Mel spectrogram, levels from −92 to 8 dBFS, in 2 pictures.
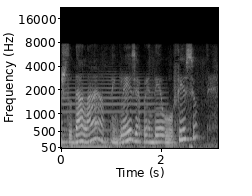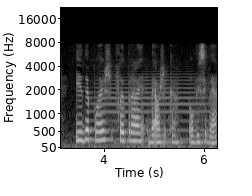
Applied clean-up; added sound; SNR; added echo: none; Trumpet; 19 dB; none.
